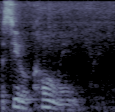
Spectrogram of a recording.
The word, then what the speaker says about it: acetylcholine: at the axon terminal I believe is pronounced acetylcholine professor Copenhagen this limitation gains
